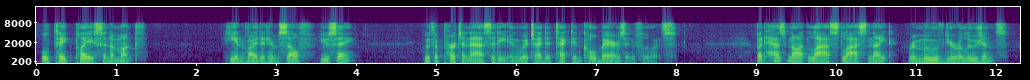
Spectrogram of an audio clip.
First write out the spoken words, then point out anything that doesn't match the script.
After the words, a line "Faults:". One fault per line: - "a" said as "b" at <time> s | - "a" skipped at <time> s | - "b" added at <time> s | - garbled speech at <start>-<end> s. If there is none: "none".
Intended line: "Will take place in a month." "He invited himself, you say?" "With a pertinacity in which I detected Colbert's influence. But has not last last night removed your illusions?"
"Will take place in a month." "He invited himself, you say?" "With a pertinacity in which I detected Colbert's influence. But has not last last night removed your illusions?"
Faults:
none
